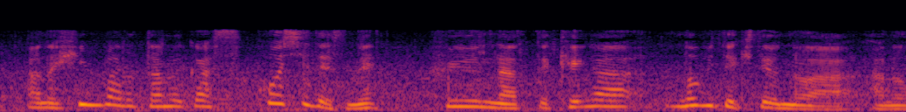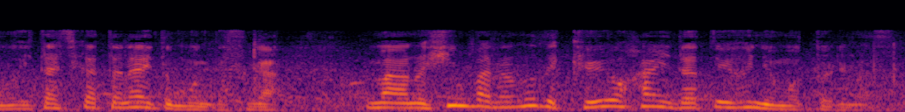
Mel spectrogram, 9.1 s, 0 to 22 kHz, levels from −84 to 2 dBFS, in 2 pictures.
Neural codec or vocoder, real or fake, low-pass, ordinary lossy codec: none; real; 7.2 kHz; none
